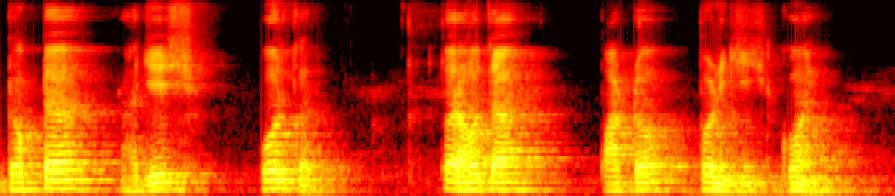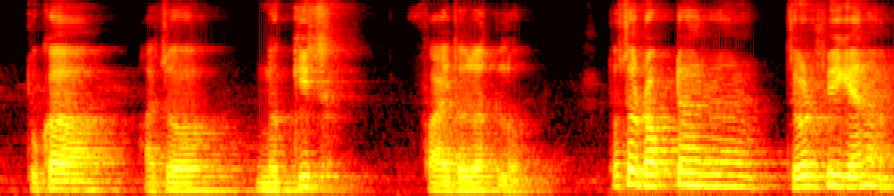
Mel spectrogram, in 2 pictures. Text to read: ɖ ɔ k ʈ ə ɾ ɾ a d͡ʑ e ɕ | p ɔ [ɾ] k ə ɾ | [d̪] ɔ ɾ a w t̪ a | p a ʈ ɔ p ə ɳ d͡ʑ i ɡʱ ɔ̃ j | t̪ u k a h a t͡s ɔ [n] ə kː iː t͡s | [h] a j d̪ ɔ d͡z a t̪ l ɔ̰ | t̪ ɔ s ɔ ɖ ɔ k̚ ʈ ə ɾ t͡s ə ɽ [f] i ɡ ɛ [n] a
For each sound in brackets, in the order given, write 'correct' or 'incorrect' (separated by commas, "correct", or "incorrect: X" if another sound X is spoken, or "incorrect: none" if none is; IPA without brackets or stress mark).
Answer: correct, incorrect: t̪, correct, incorrect: f, correct, correct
